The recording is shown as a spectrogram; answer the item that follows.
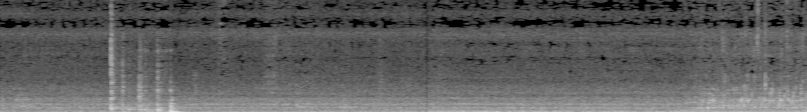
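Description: A glass pan lid knocking onto a wok about a second in, twice, then a spicy fish stew bubbling at a steady boil under the lid, a little louder about halfway through.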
